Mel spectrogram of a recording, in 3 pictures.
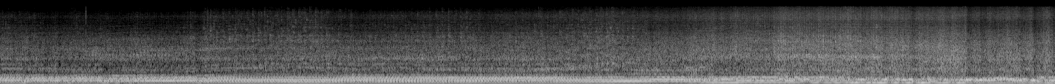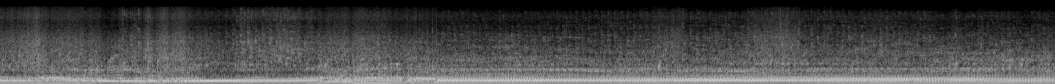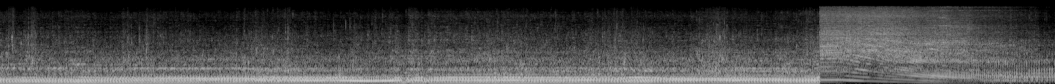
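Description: Off-road vehicle engine running steadily while driving through a shallow river, its pitch dipping and shifting now and then; it cuts off near the end.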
